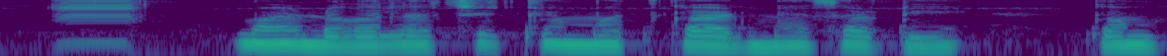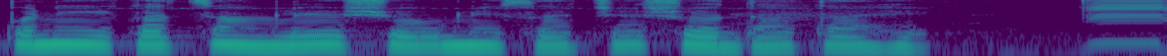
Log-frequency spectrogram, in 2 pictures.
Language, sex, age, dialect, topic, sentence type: Marathi, female, 25-30, Standard Marathi, banking, statement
